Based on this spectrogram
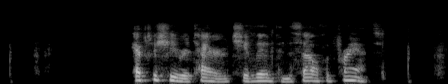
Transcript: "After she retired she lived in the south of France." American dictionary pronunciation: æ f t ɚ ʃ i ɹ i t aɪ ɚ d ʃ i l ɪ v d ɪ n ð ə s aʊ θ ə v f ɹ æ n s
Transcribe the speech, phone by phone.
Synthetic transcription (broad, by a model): æ f t ɚ ʃ i ɹ i t aɪ ɚ d ʃ i l ɪ v d ɪ n ð ə s aʊ θ ə v f ɹ æ n s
